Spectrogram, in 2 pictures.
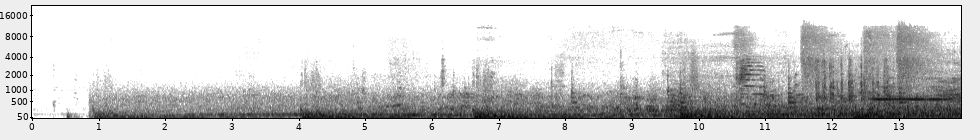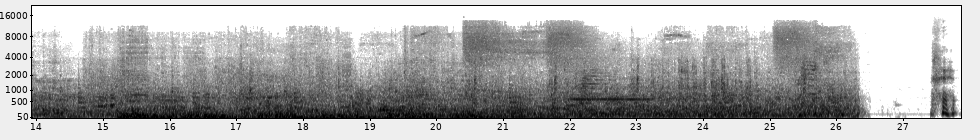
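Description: The sound design of a huge walking castle moving in a film: it lumbers along with deep rumbling, clanking metal and hissing steam, a dense, continuous wall of creaks, thuds and grinding gears that swells louder before cutting off abruptly.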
